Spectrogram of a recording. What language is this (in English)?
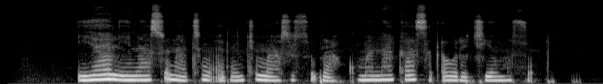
Hausa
